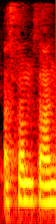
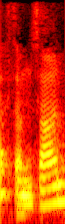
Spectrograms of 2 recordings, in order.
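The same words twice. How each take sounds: First: असमसान with an extra "a" at the front; mispronounced with extra vowel. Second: समसान starting straight on the s; समसान in two beats, sam-saan; corrected form. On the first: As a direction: start असमसान on a short "a": a-sam-saan. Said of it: "जैसा कोई शब्द नहीं होता". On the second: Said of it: "समसान होता है". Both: Shown as a demonstration.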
